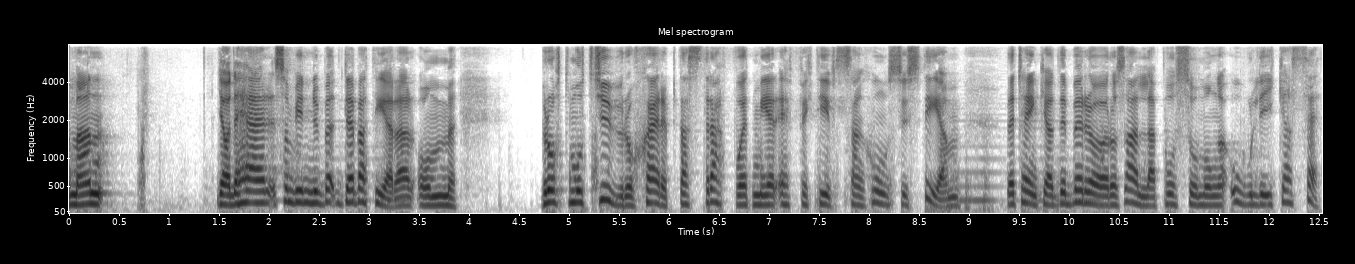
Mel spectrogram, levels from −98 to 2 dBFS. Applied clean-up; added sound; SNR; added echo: neural mask model RNNoise.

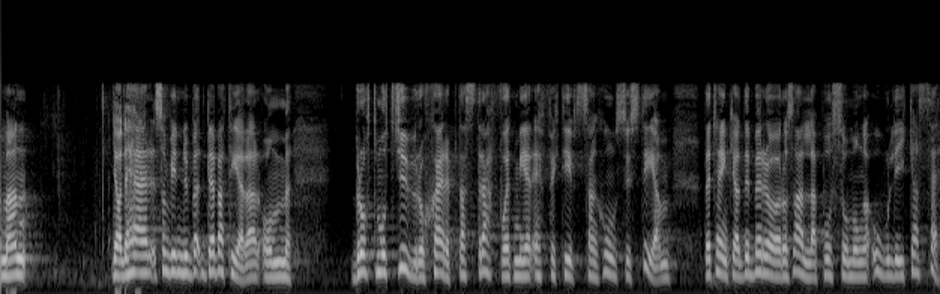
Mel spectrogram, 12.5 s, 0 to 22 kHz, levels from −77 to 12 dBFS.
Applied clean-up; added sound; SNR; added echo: none; none; none; none.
